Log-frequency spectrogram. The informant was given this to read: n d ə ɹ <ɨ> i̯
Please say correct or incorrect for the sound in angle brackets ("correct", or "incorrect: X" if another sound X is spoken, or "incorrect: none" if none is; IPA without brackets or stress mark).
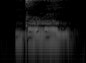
incorrect: ɛ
